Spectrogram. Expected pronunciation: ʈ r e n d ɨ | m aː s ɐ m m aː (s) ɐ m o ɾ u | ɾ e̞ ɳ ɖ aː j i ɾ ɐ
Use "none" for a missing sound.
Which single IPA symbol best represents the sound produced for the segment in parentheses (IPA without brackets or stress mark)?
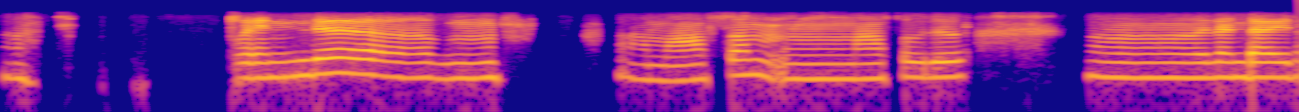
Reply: s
